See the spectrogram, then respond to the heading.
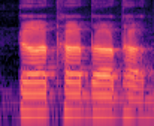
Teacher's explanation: दोनों दांत के बीच में जीभ आएगी बार बार आपकी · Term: तवर्ग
